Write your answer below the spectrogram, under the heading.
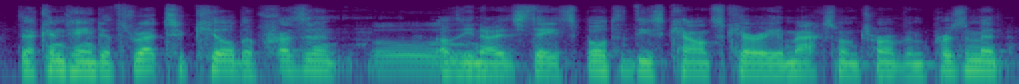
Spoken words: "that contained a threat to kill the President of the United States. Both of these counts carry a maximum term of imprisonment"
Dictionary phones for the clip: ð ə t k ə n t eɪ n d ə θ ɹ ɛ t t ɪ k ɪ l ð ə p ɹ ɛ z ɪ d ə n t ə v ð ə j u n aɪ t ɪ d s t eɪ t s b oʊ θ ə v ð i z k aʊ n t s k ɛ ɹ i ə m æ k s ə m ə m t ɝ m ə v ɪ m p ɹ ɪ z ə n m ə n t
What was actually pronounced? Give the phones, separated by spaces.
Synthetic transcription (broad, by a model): ð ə t k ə n t eɪ n d ə θ ɹ ɛ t t ɪ k ɪ l ð ə p ɹ ɛ z ɪ d ə n t ə v ð ə j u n aɪ t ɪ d s t eɪ t s b oʊ θ ə v ð i z k aʊ n t s k ɛ ɹ i ə m æ k s ə m ə m t ɝ m ə v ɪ m p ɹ ɪ z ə n m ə n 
